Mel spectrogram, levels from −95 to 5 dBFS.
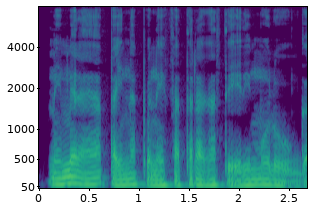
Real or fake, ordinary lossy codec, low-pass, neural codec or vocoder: real; none; none; none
